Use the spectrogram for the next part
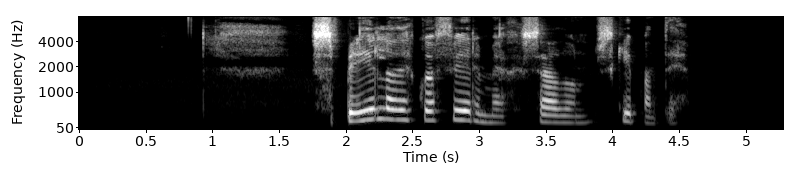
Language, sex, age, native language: Icelandic, female, 40-49, Icelandic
